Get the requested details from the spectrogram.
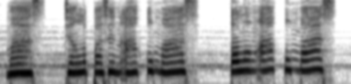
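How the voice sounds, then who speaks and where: A woman voicing a desperate young wife who pleads with her husband through tears, her voice going higher. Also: moderate pace, warm tone, soft background music, close to an everyday voice. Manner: pleading, tearful.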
